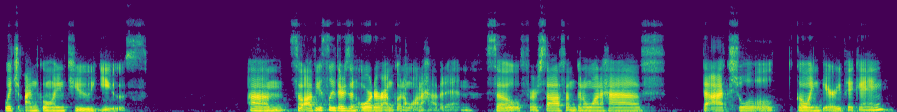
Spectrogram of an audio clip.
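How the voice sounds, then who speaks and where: A woman presenting a casual step-by-step software tutorial in an informal, conversational way, recorded with dull, lo-fi sound. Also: mid-range voice, creaky.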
